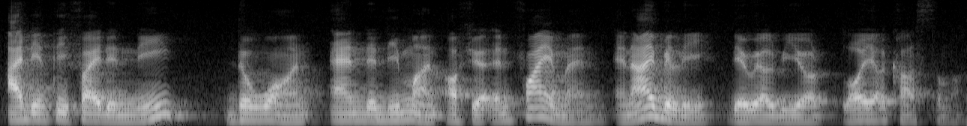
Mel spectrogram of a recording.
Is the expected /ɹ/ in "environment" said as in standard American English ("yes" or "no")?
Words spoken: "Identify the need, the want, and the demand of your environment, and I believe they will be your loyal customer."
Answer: no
